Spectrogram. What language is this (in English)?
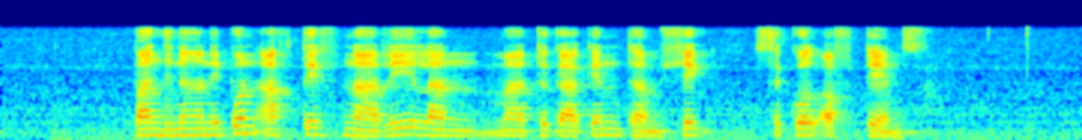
Javanese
